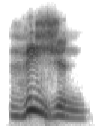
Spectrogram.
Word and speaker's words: vision: it will sound Mission if you have a vow sound before s i o n it will sound Vision so mission and vision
